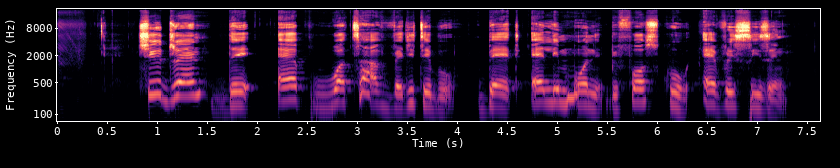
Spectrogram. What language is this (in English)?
Nigerian Pidgin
